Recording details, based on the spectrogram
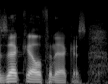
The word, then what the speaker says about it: Zach Galifianakis: Is that how you pronounce his name? Zach Galifianakis? Yeah, Zach Galifianakis.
